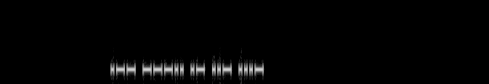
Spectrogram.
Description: Morse code, heard as a keyed tone, about 41 wpm, 700 Hz. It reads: W8AUV
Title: USA Call Signs - 5 Characters - Repeated 2x - 45wpm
